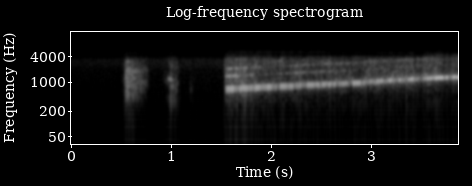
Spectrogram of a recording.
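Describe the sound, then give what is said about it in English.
A building fire alarm sounds as a loud, continuous electronic tone that starts abruptly and climbs slowly in pitch. A few brief, fainter sounds come before it. “I'm sorry, the fire alarm is off and I can't turn the noise off.”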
